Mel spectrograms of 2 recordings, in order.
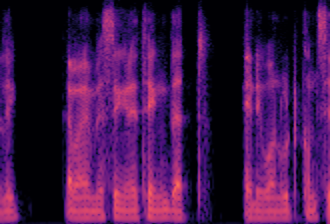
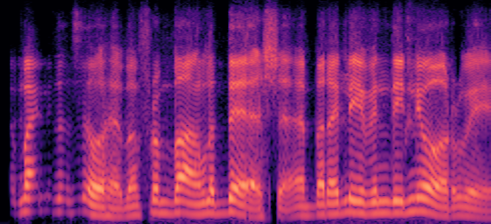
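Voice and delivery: really bad put-on Italian accent, very loud and high; 7 semitones higher, 8 dB louder than usual. Introduce yourself as Zohab from Bangladesh, living in Norway, in a really terrible Italian accent. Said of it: "that was Zohib's really terrible Italian accent".

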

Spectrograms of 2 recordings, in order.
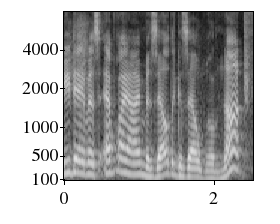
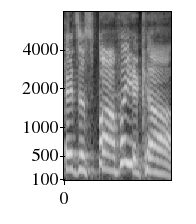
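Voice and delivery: fake Boston accent, higher pitch; 8 semitones higher than usual. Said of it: "He sounded English then".

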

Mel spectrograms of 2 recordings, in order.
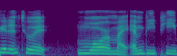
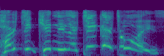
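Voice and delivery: sudden explosive yell, pitched very high. Retelling a scene where he gets mad at the lecture: imitating someone yelling. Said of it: "he just yells".

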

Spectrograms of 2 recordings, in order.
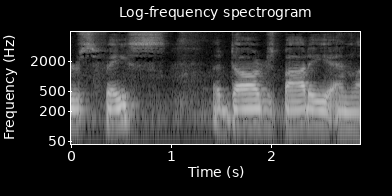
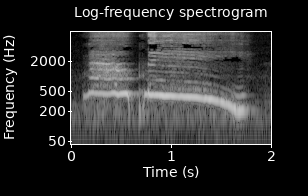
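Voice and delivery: very high woman's scream, drawn-out "me". Game narrator voicing a dog-like creature calling out, in a woman's screaming voice. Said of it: "In the same kind of woman screaming voice".

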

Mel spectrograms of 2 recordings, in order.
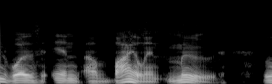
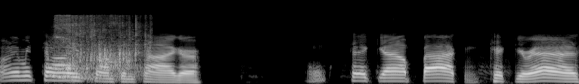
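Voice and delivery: shrill, very high, loud, squawking tough-guy voice; 10 semitones higher, 6 dB louder than usual. Doing a joke news bit, threatening a listener: Joe Biden impression. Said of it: "This is my Biden impression".

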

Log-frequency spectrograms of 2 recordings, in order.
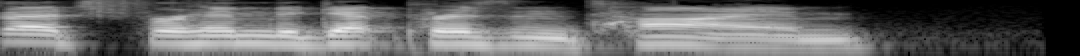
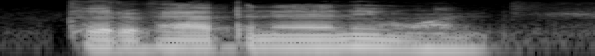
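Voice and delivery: very quiet, low, soft, subdued, low-key delivery; 5 semitones lower, 12 dB quieter than usual. Retelling how an actor had to redo his line for the trailer, softer delivery. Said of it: "they made him say it again softer".

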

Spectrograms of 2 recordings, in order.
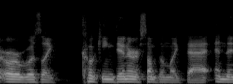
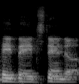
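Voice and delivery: usual speaking voice

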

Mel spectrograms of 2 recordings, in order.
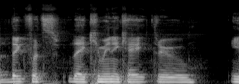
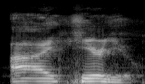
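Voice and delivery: all-out bellowing shout at top of lungs; 2 semitones higher than usual. Retelling a reply yelled out in an echoing area: retelling a yell at full volume. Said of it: "I yelled at the top of my lungs".

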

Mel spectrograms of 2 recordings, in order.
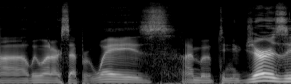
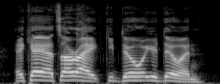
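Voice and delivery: very loud, high hollered shout; 8 semitones higher, 9 dB louder than usual. Retelling how grandfather yelled across to him: imitating grandfather yelling. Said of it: "he yells".

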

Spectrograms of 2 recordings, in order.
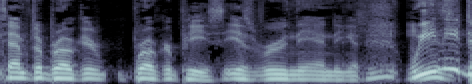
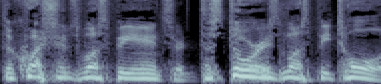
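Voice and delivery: put-on nemesis-style archvillain voice. Voicing a character addressing internet talkers, in a nemesis-style villain voice. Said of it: "let's go with a more nemesisy voice".

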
